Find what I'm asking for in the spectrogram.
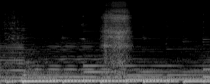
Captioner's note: sniff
